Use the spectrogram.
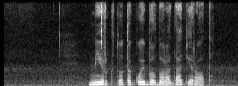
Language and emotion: Russian, neutral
